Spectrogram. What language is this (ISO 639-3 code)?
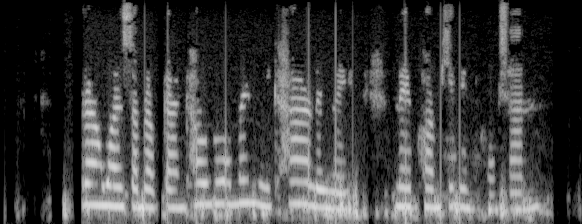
tha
